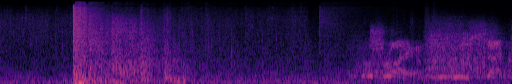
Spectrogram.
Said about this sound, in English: We do pistol shot on the sentry.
